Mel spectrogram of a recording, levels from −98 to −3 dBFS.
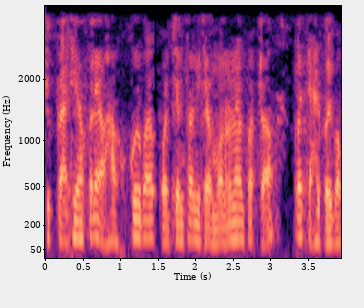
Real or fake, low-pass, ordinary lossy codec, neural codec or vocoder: fake; 3.6 kHz; AAC, 24 kbps; vocoder, 22.05 kHz, 80 mel bands, Vocos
